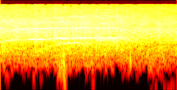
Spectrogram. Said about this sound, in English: Y'all give yourselves a hand clap for that.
